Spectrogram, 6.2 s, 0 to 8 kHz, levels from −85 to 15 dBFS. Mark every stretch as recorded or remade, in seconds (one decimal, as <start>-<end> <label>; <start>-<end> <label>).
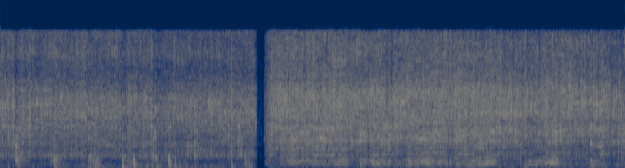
0.0-0.5 recorded; 0.5-1.1 remade; 1.1-1.8 recorded; 1.8-2.4 remade; 2.4-6.3 recorded

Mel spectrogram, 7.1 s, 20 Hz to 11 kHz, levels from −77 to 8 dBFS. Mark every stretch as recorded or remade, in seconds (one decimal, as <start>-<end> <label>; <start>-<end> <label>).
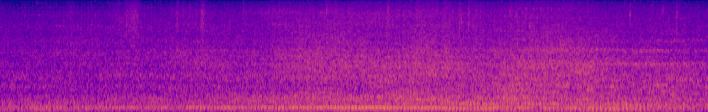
0.0-7.1 recorded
